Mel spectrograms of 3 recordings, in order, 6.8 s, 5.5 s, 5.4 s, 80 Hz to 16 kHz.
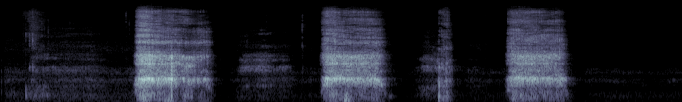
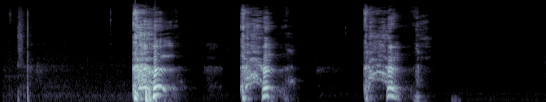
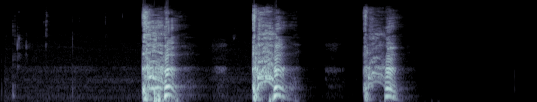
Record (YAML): exhalation_length: 6.8 s
exhalation_amplitude: 24206
exhalation_signal_mean_std_ratio: 0.39
cough_length: 5.5 s
cough_amplitude: 32768
cough_signal_mean_std_ratio: 0.27
three_cough_length: 5.4 s
three_cough_amplitude: 32767
three_cough_signal_mean_std_ratio: 0.3
survey_phase: beta (2021-08-13 to 2022-03-07)
age: 65+
gender: Male
wearing_mask: 'No'
symptom_none: true
smoker_status: Ex-smoker
respiratory_condition_asthma: false
respiratory_condition_other: false
recruitment_source: REACT
submission_delay: 2 days
covid_test_result: Negative
covid_test_method: RT-qPCR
